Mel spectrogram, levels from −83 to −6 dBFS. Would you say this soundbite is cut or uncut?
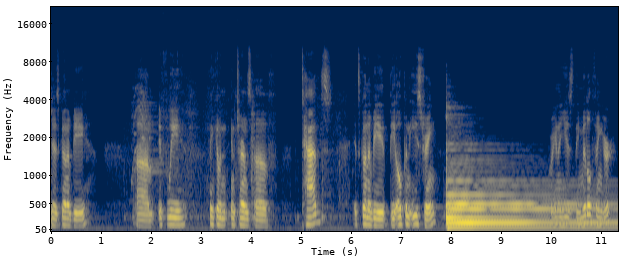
uncut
